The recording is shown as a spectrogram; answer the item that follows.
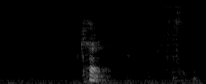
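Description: Quiet room tone broken by one short spoken word, "okay", about a second in, with faint rustling afterwards.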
